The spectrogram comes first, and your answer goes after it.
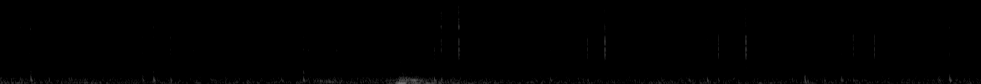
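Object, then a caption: Plastic bottle of liquid. Long nails tap the front and label of a large, clear plastic micellar water bottle that is full of liquid and held in the hand. The result is a scattered run of quick, light, bright clicks over a soft low rumble, with a louder, duller knock around the four-second mark.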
